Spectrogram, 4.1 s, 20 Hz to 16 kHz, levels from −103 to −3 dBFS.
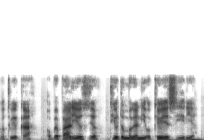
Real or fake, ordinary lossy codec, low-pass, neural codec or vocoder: fake; none; 7.2 kHz; codec, 16 kHz, 4 kbps, X-Codec, WavLM features, trained on Multilingual LibriSpeech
